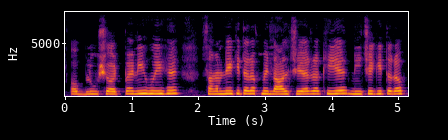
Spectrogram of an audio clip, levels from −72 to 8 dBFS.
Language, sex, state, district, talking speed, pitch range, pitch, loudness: Hindi, female, Madhya Pradesh, Bhopal, 210 wpm, 245-270 Hz, 260 Hz, -12 LUFS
